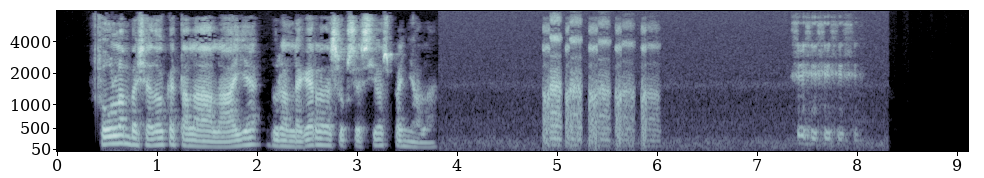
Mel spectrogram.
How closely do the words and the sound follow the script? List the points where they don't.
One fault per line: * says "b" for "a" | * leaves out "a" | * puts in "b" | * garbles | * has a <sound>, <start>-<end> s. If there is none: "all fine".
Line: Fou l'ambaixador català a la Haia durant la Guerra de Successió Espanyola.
* has a laugh, 4.8-6.0 s
* has a laugh, 7.3-8.1 s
